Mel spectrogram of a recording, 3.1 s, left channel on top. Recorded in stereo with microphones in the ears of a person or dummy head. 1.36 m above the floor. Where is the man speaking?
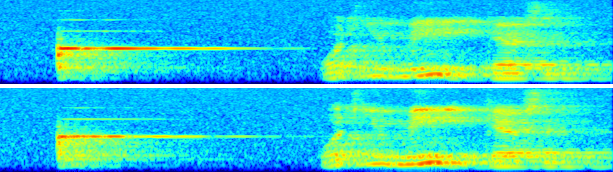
55° right (ahead or behind), 4.5 m.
